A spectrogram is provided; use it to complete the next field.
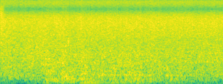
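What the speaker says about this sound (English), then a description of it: "A bolt of lightning and the thunder. There we go. There's the rain." Steady thunderstorm roar and dense rain hiss fill a stormy scene in the survival game Escape the Pacific, a constant wash of noise with a low rumble beneath and no talking.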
